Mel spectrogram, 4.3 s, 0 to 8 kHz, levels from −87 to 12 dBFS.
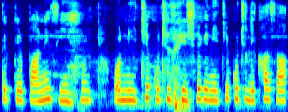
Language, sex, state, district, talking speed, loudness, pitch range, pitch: Hindi, female, Punjab, Fazilka, 180 wpm, -17 LUFS, 220-245 Hz, 230 Hz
